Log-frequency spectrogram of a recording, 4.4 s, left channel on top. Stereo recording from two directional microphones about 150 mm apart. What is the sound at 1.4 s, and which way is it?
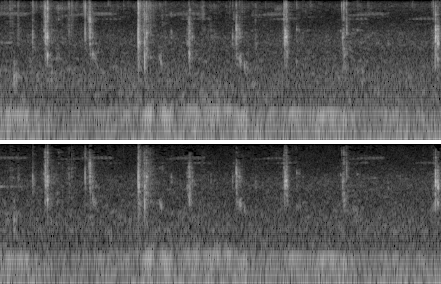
Chewing, 15° left (ahead or behind).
